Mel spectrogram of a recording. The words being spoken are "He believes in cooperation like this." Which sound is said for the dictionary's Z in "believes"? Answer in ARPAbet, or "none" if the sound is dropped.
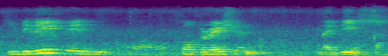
none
